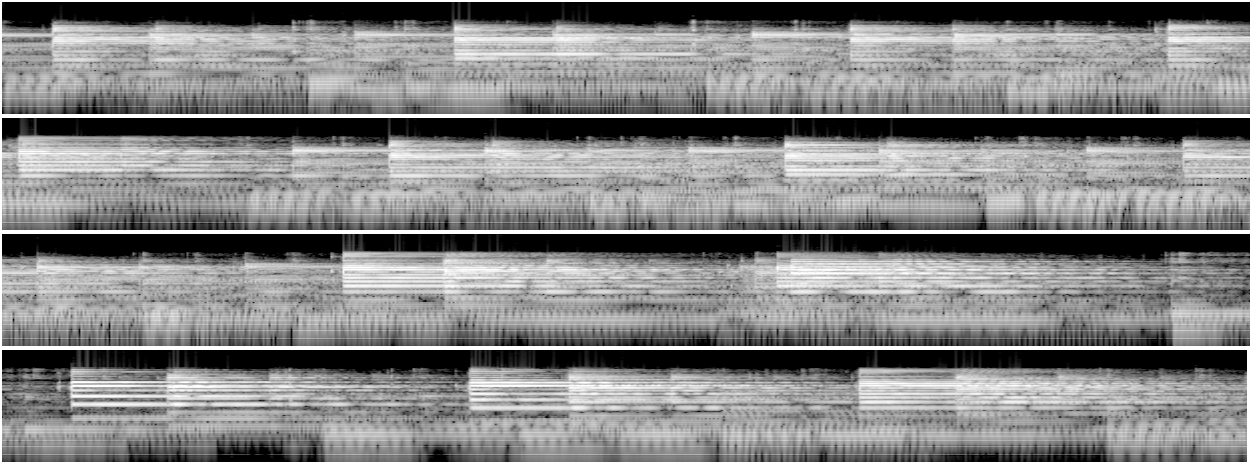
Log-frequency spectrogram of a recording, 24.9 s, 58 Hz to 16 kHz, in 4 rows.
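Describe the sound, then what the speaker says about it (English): Guitar runs through a NuX Atlantic with its 80s delay feeding a plate reverb in series, giving a studio-clean tone: sustained chords and notes trail into soft repeating echoes and a wide, washy tail throughout, with no voice. "I'm going to run the 80s delay and the plate reverb for some studio clean sort of stuff"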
